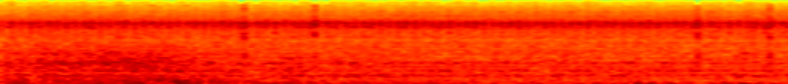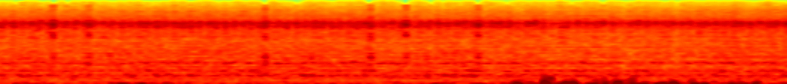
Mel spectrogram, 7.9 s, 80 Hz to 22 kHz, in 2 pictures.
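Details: Vauxhall Astra MK6, warm engine: uneven, lumpy rough idle with faint irregular knocks under a steady hiss; it also shudders while accelerating. Cause not found.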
